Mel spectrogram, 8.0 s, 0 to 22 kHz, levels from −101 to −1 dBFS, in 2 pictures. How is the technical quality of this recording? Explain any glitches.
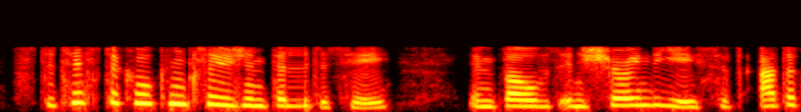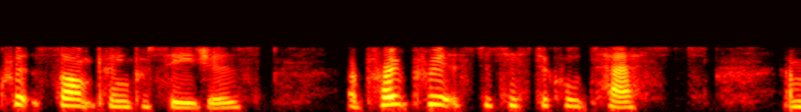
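The technical quality is limited. The whole recording has a narrowband, slightly rough and synthetic character, and it is interrupted twice by brief held, buzzy sounds.

Throughout the clip the speech has no content above 4 kHz. It sounds dull and boxy, with a grainy, processed edge that is plainly audible. This is the iLBC codec, a narrowband VoIP coder. It codes each short frame's excitation independently and, being narrowband, discards the upper band, and its coding roughens the voice. The character fits its 15.2 kbps mode with 20 ms frames.

Lost iLBC frames cause two short dropouts, from 1.46 to 1.54 s and from 7.39 to 7.44 s. The second comes right after "sampling procedures appropriate statistical". Each time, the speech briefly turns into a sustained, breathy vowel-like buzz, and then clean speech resumes almost immediately. 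About 60 ms of audio went missing each time, which suggests three consecutive 20 ms packets. The decoder filled each gap by repeating the last pitch cycle blended with noise. Recovery is quick because every iLBC frame decodes on its own.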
